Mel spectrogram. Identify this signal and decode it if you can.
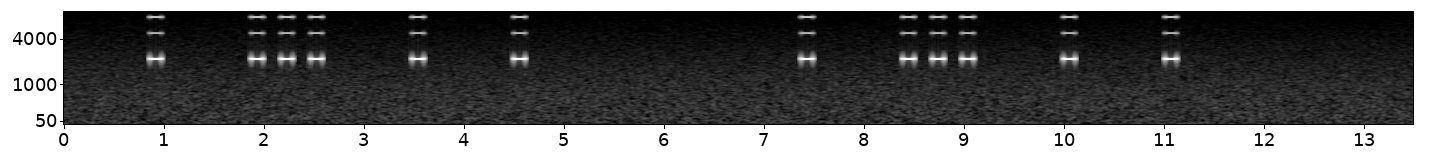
Beep code, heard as a piezo beeper, played twice, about 2350 Hz. 1-3-1-1. In Phoenix BIOS tables: memory refresh test failure.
